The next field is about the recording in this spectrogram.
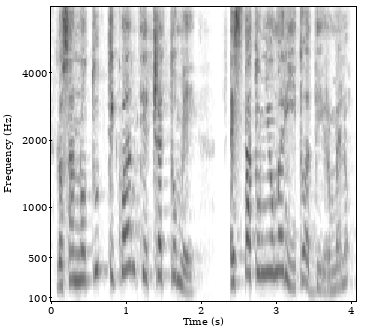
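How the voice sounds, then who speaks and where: A woman voicing a furious, indignant jilted lover who shouts her accusations in a radio audiobook reading. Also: high-pitched, very animated, a little fast, voice pushed up. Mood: furious, accusing.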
